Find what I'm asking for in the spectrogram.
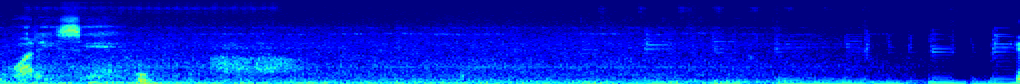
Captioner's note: whispering; whispering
